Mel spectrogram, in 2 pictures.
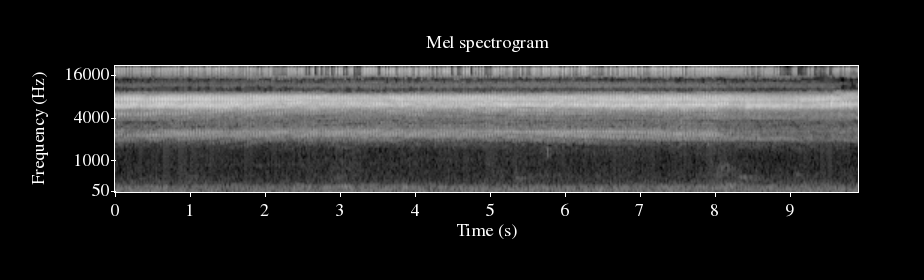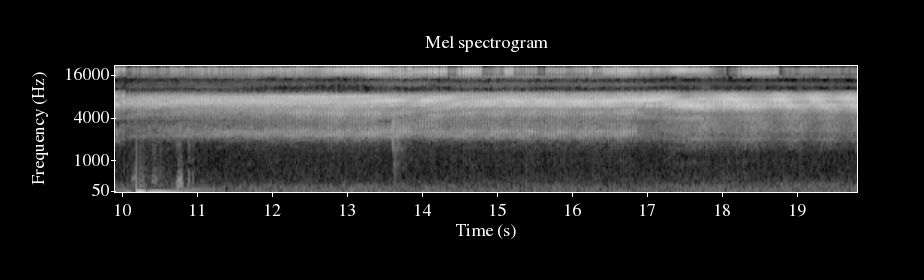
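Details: Caricangkas, or katydids, calling in jungle: a continuous shrill, high buzzing drone that shifts slightly in tone over twenty seconds, with a brief low knocking sound near ten seconds.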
